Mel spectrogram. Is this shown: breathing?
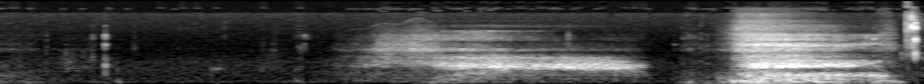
yes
